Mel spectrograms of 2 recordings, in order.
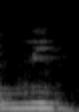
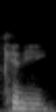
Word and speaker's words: knee: in the middle is a knee not kenny looks like kidney next one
